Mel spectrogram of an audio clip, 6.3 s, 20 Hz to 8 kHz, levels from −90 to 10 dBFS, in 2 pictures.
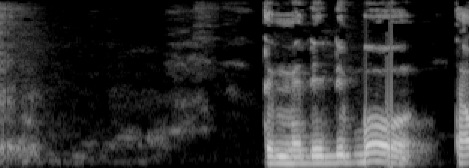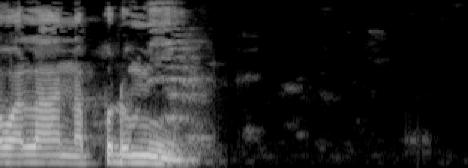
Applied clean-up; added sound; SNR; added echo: none; none; none; none.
